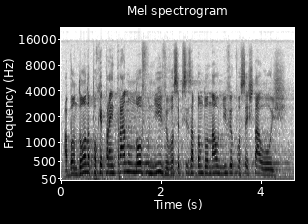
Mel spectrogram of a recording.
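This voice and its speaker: A pastor putting on the voice of God, calm and fatherly, low and solemn. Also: quick pace, long reverb tail, faint music behind.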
